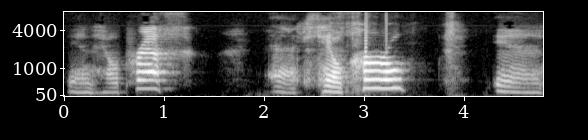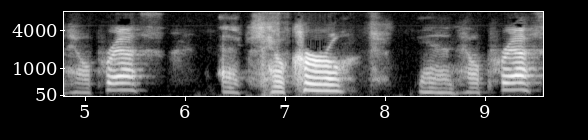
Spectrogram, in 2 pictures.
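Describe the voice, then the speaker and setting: A woman yoga instructor leading a class in calm, encouraging, short step-by-step cues timed to the breath. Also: medium pitch, takes it slowly, pauses often. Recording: dull, lo-fi sound.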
